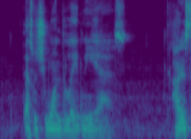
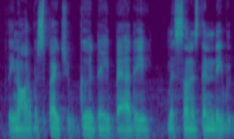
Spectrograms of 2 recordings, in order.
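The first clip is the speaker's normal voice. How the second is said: ordinary talk, nothing marked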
